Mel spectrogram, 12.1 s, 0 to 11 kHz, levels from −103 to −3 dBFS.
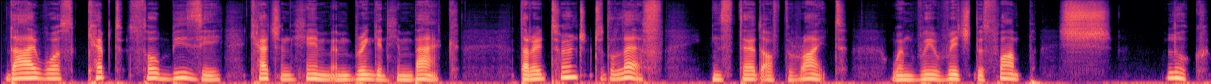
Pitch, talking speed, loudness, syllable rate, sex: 140 Hz, 135 wpm, -22 LUFS, 3.8 syllables/s, male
